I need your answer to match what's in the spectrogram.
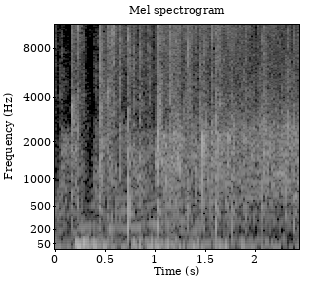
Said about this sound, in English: There was silence. And because nobody quite knew what to do. And then one person started clapping. And then the whole audience burst out into applause.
